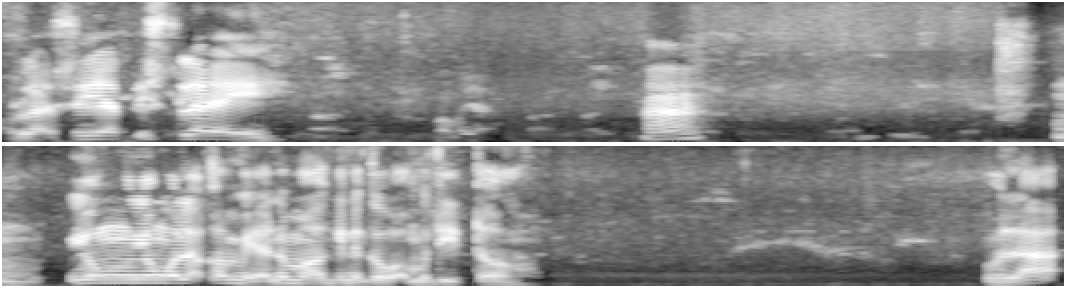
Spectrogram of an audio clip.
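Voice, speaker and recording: A man's voice: high-pitched, bright, forceful tone, a little hiss or hum. A man hosting a casual vlog, teasing and fussing over someone and firing off questions. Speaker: vlogger host.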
